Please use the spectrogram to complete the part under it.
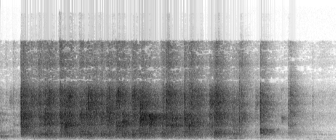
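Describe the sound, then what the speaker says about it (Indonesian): A classroom of pupils claps together after a drama exercise, a dense burst of many hands that starts abruptly, holds steady for several seconds, then thins out and fades. "Bagus, tepuk tangan dulu."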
